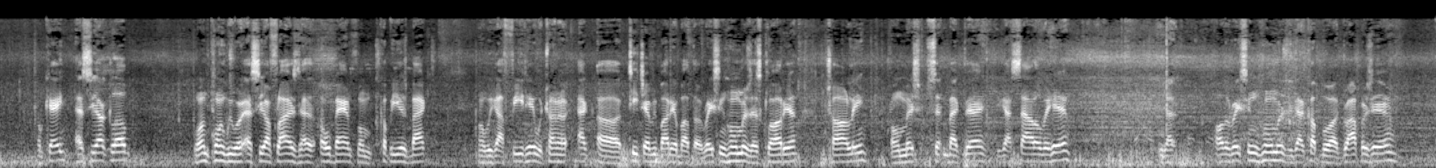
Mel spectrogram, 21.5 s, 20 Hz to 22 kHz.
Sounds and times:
Outside, urban or manmade: 0:00.0 - 0:21.5
Speech: 0:00.5 - 0:02.0, 0:02.9 - 0:06.4, 0:07.2 - 0:16.1, 0:17.2 - 0:21.0.

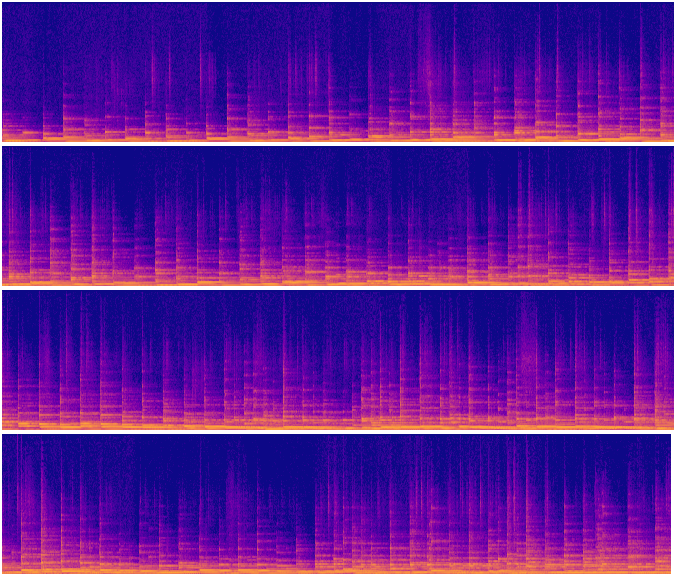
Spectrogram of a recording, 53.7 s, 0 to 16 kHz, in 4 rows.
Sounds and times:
Marimba, xylophone: 0:00.0 - 0:53.7.

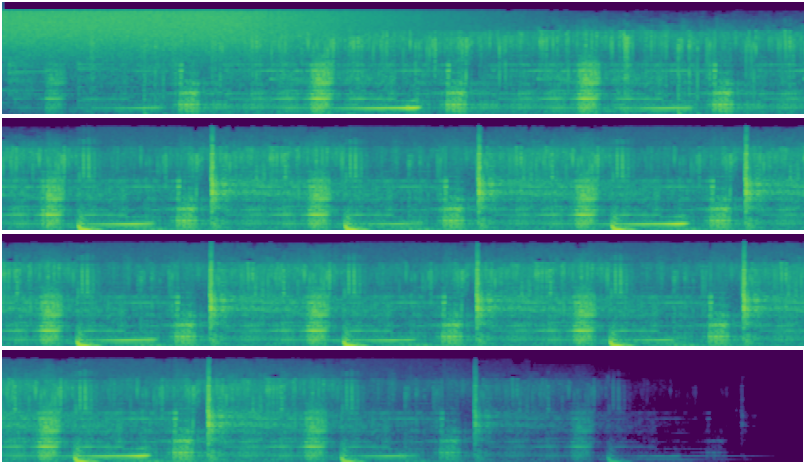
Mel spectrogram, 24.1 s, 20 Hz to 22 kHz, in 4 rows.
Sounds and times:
Music: 0:00.0 - 0:23.7.

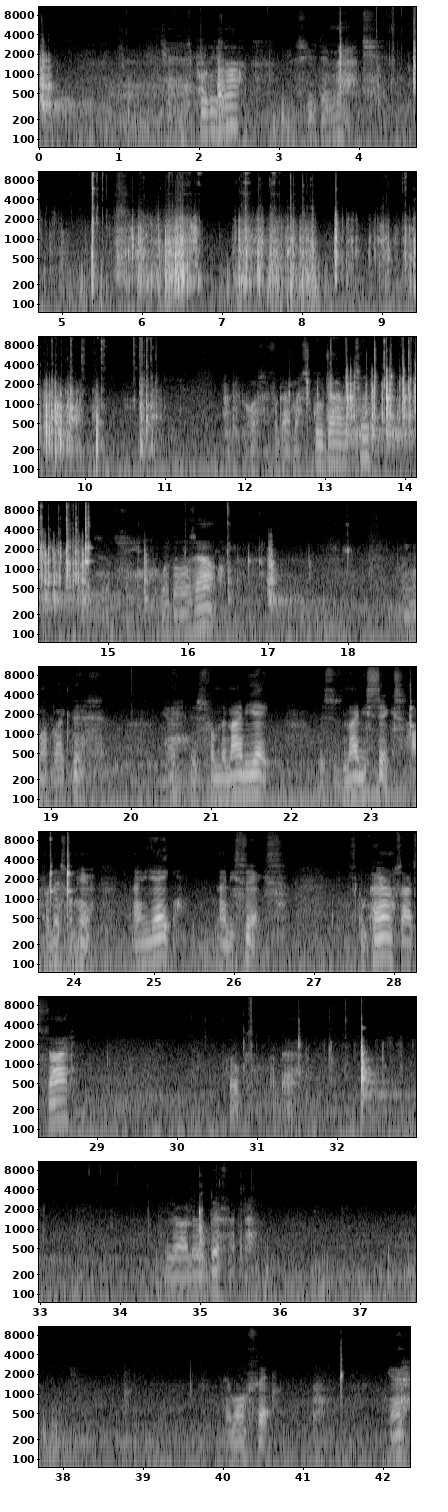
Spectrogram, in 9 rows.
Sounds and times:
Outside, urban or manmade: 0:00.0 - 0:42.3
Speech: 0:01.5 - 0:02.6, 0:03.2 - 0:04.3, 0:11.9 - 0:13.7, 0:14.9 - 0:16.5, 0:18.6 - 0:19.7, 0:20.4 - 0:21.8, 0:22.4 - 0:26.7, 0:27.4 - 0:28.8, 0:30.6 - 0:31.6, 0:34.5 - 0:35.8, 0:40.0 - 0:40.7, 0:42.0 - 0:42.3.

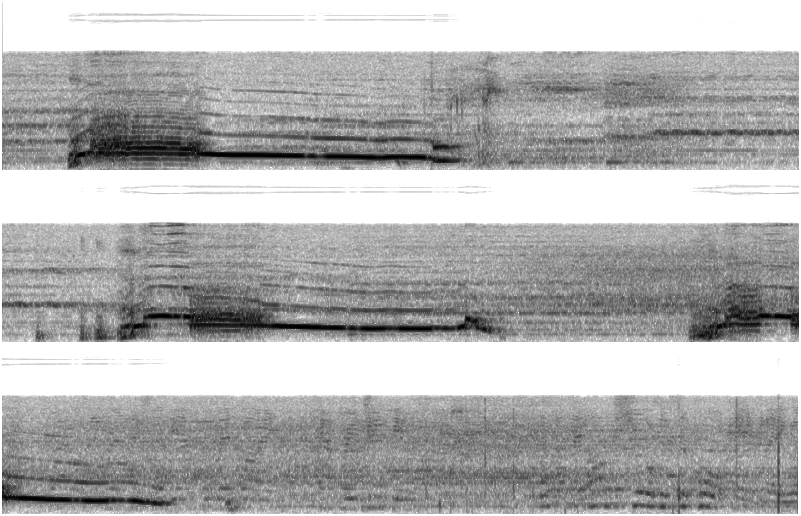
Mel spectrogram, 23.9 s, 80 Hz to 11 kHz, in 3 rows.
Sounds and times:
Howl: 0:00.6 - 0:04.8, 0:08.3 - 0:13.1, 0:14.8 - 0:17.7
Speech: 0:16.6 - 0:20.5, 0:21.3 - 0:23.9.

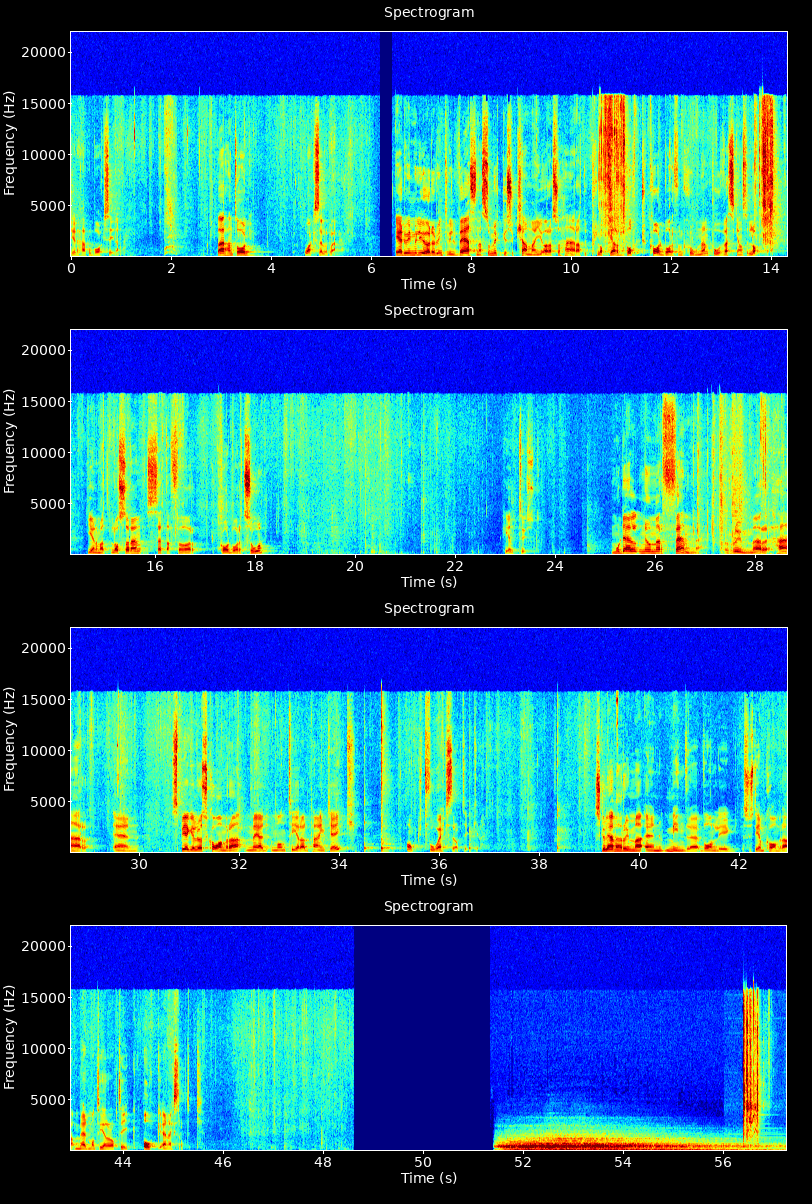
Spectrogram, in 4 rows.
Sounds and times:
Speech: 0:00.0 - 0:01.2, 0:02.9 - 0:03.8, 0:04.7 - 0:05.6, 0:06.5 - 0:13.8, 0:14.6 - 0:18.4, 0:23.0 - 0:23.7, 0:25.1 - 0:30.1, 0:30.7 - 0:34.4, 0:35.4 - 0:37.0, 0:39.1 - 0:45.7.

